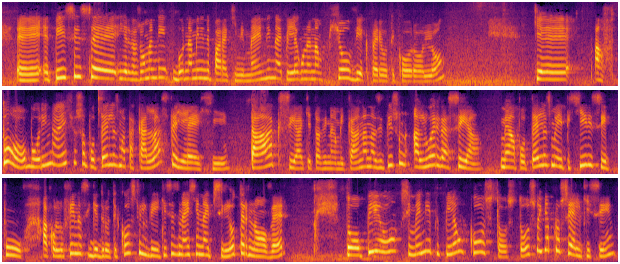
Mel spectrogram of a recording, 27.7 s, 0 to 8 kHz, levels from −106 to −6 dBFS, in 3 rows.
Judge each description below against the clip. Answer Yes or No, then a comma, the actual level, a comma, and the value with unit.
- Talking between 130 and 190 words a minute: No, average, 120 wpm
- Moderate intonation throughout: No, wide, 5.8 semitones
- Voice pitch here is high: Yes, very high, 270 Hz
